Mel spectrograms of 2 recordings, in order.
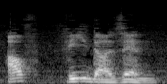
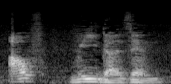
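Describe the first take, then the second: No difference in how they are said.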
